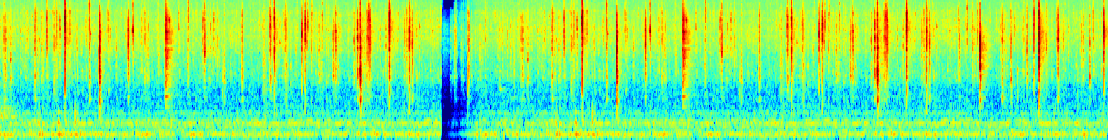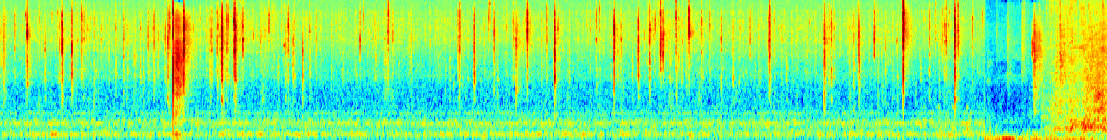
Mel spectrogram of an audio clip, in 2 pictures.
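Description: Wood fire crackling in a tent wood stove: irregular sharp pops and snaps over a steady low hum, with one louder pop about thirteen seconds in.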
